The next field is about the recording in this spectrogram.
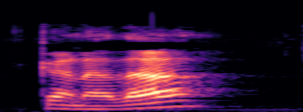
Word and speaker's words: Canada: Canada, Canada, Canada. Nota el estrés en la primera sílaba, Canada, Canada.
